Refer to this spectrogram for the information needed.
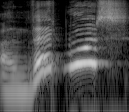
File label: oops, Geordie; speech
